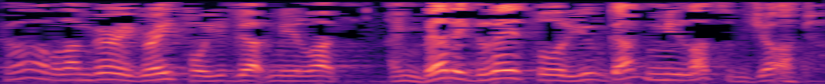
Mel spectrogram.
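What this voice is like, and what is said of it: Put-on Greek accent. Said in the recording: “However a Greek accent goes.”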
